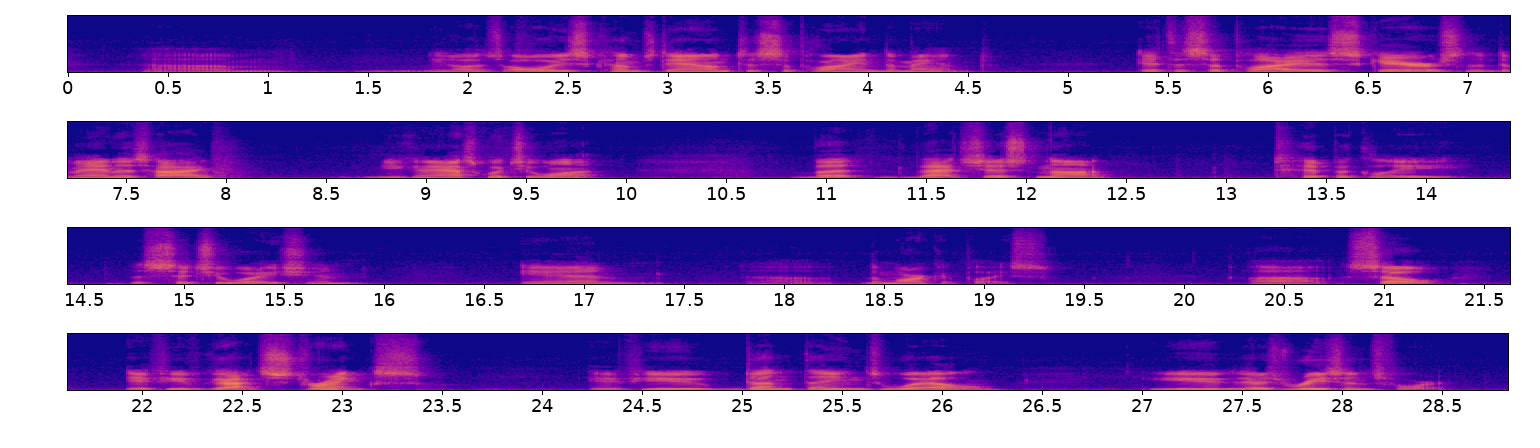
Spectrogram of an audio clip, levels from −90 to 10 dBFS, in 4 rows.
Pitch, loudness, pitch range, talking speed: 100 Hz, -32 LUFS, 85-115 Hz, 110 wpm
